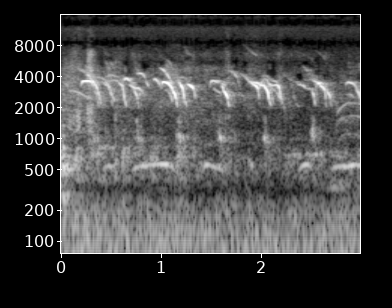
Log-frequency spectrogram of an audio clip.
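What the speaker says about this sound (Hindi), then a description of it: "ये सारे बच्चे आए हुए हैं मुर्गी के साथ" An Aseel hen clucks close by while her chicks keep up a busy, overlapping chorus of high peeping chirps throughout.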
